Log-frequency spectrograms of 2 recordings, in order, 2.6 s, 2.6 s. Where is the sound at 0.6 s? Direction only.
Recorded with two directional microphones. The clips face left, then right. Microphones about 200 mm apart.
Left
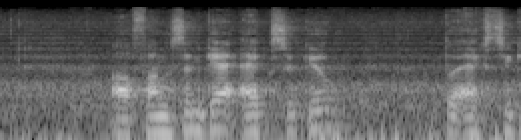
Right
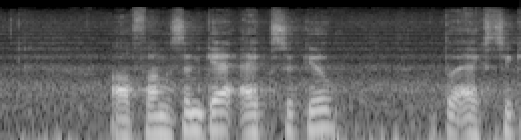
50° right (ahead or behind).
